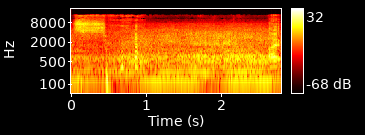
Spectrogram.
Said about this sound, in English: it's another helicopter.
